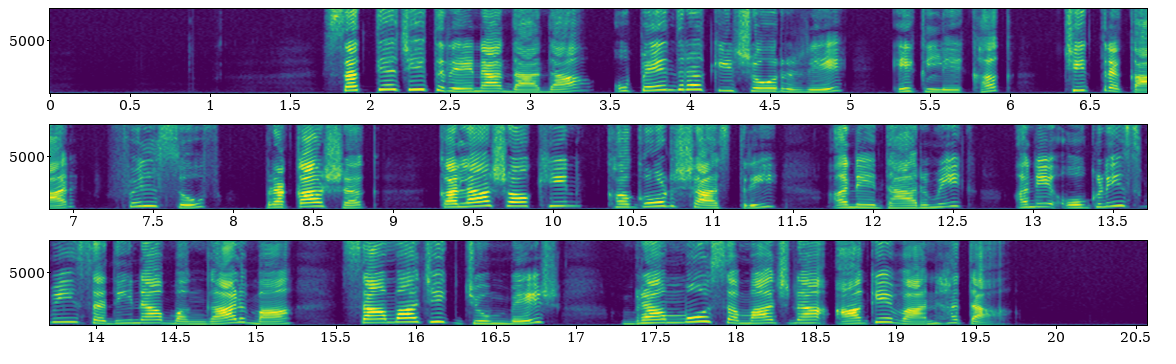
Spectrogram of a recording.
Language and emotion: Gujarati, neutral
